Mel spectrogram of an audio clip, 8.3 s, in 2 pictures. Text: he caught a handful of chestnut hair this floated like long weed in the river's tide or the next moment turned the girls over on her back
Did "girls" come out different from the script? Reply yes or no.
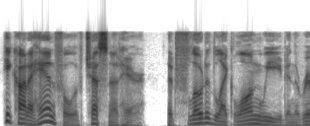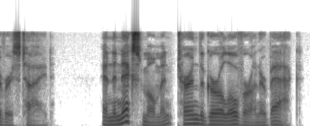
yes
